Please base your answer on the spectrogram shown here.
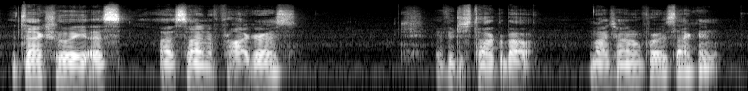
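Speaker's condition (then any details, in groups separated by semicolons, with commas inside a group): Cerebral palsy, spastic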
